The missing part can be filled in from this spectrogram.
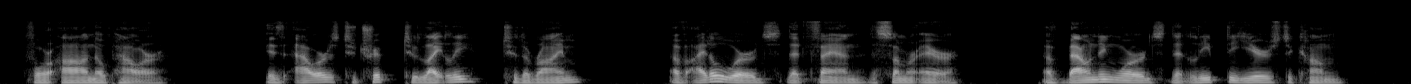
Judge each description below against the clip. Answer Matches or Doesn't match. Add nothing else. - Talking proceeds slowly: Matches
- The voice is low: Matches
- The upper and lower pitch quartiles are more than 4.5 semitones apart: Doesn't match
